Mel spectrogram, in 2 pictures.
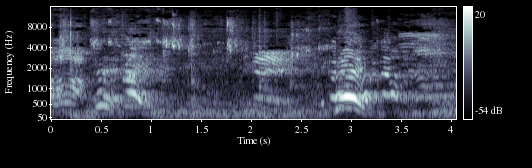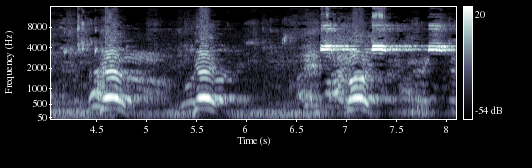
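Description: Basketball game in play: sneakers squeak sharply on the court several times, loudest about three, four and a half, five and a half and seven seconds in, among ball bounces and players' voices.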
